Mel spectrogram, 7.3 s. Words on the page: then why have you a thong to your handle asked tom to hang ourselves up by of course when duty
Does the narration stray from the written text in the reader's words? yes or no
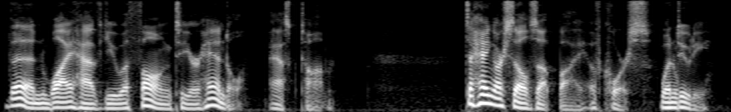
no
